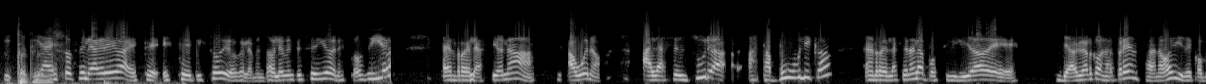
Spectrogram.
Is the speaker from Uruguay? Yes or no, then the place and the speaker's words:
yes; Montevideo, Uruguay; Sí, en realidad yo soy de Montevideo, no integro la filial, en este caso de Maldonado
